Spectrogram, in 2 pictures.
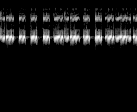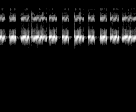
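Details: Close, loud chirping from two crickets: shrill, tonal bursts of stridulation, about four a second with brief gaps, very steady pitch and a weaker overtone above; no other sounds.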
